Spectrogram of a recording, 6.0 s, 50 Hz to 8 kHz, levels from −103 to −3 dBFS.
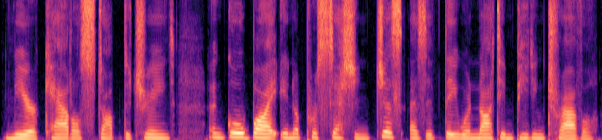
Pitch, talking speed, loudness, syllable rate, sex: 210 Hz, 190 wpm, -18 LUFS, 5.0 syllables/s, female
